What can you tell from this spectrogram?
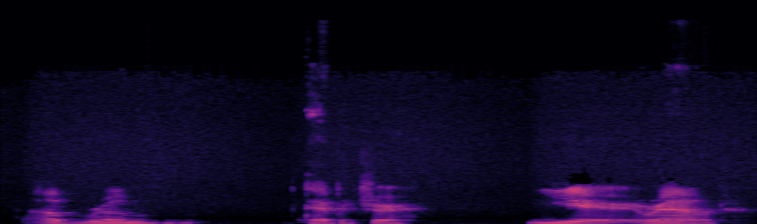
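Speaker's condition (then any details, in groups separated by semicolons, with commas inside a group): Multiple sclerosis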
